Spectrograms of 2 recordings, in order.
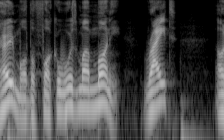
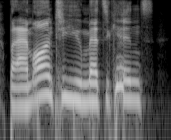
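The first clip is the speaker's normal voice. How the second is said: voice cracking, much slower; 6 semitones higher, 5 dB louder than usual. A Puerto Rican speaker teasing Mexicans, voice cracking. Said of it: "My voice cracked".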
